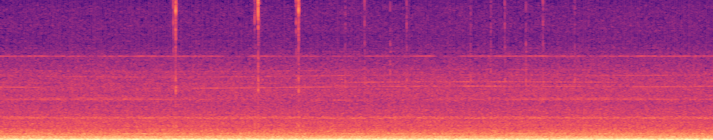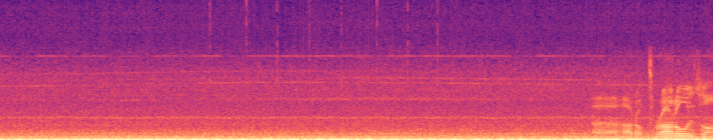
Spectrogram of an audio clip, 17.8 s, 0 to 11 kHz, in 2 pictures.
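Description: Aircraft engine at throttle in Microsoft Flight Simulator 2024, a steady loud low drone holding constant throughout, with a brief burst of higher chatter near the end.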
